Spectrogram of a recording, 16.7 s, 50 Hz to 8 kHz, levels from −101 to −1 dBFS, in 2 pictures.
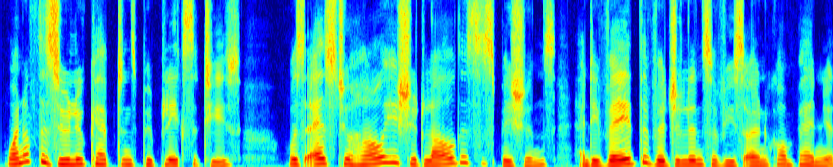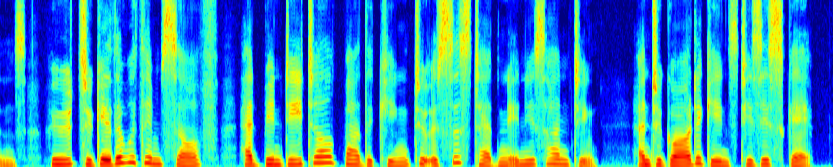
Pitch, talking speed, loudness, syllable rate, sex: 215 Hz, 160 wpm, -18 LUFS, 4.8 syllables/s, female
